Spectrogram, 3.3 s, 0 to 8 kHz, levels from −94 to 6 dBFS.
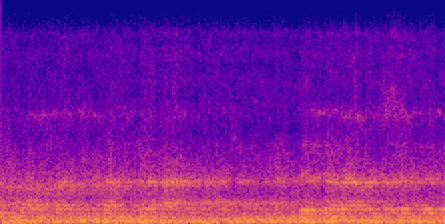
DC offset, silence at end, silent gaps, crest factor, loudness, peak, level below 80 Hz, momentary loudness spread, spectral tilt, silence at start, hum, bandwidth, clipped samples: under 0.1%; 0 s; none; 12 dB; -21 LUFS; -8 dBFS; -30 dBFS; 4 LU; -9.5 dB/octave; 0 s; none; 7 kHz; under 0.1%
